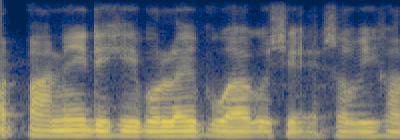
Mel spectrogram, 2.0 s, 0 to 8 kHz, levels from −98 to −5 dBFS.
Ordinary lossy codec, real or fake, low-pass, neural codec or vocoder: Opus, 24 kbps; fake; 7.2 kHz; codec, 16 kHz, 6 kbps, DAC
